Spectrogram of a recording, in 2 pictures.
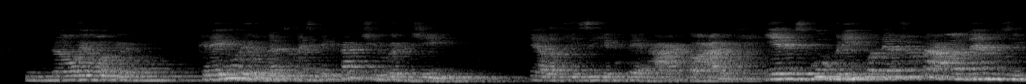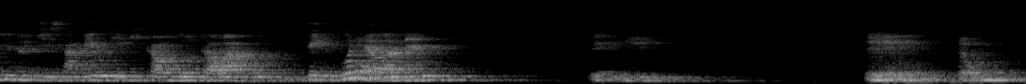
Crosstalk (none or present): none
